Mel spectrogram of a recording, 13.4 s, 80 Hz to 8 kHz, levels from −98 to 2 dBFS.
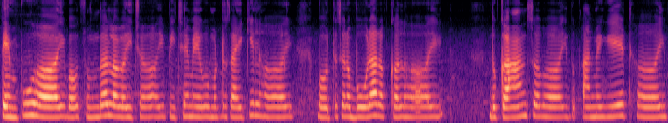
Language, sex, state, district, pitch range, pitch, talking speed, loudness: Maithili, female, Bihar, Samastipur, 240-250 Hz, 245 Hz, 105 wpm, -20 LUFS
